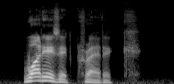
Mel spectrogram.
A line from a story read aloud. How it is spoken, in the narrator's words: Colton snapped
